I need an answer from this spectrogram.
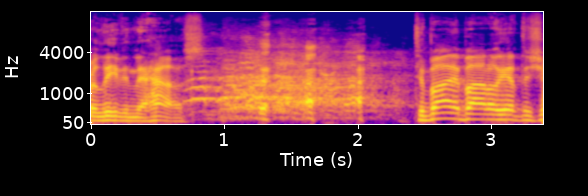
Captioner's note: laughter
